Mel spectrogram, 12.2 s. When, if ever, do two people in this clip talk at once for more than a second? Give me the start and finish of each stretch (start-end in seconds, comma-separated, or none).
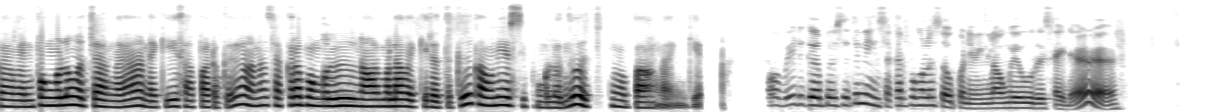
none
